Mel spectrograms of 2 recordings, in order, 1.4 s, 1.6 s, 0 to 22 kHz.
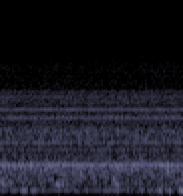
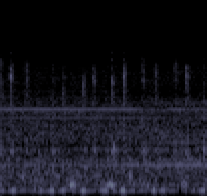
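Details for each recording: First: Anycubic Chiron printing, TMC2208 in SpreadCycle driving the single 1.8 A Y motor of the heavy 410×430 mm bed: steady fan hum with faint constant tone, no motor or driver squeals; faint beeps come from the extruder, which has no TMC2208. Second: Anycubic Chiron 3D printer, Z axis with repositioned bearing and better cap and support: soft rhythmic stepper buzz with faint regular knocking, quieter than usual, but some Z wobble remains, less obnoxious than before.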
